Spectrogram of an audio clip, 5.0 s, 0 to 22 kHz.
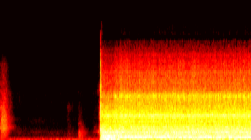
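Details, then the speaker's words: Ford flathead 8BA V8, converted to 12V, with gas squirted in before cranking: steady whirring churn that never fires. Cranks but won't start, no fire at all; distributor points and condenser checked next. "got nope no fire at all so all right let's move over there let's mess with that distributor and see what we got"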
